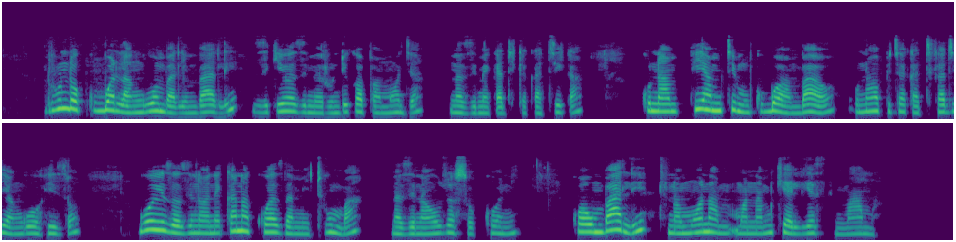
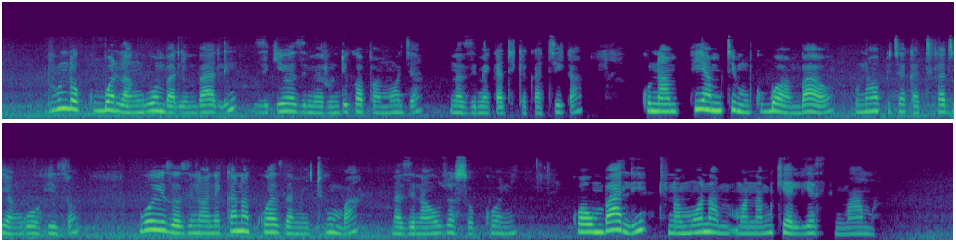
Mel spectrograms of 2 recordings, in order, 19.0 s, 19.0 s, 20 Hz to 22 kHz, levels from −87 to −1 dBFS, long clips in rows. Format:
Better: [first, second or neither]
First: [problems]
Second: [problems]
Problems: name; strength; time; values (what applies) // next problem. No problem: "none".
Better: first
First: none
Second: background sound (Vehicle); 18 dB below the speech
